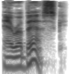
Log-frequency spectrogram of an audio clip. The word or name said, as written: arabesque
